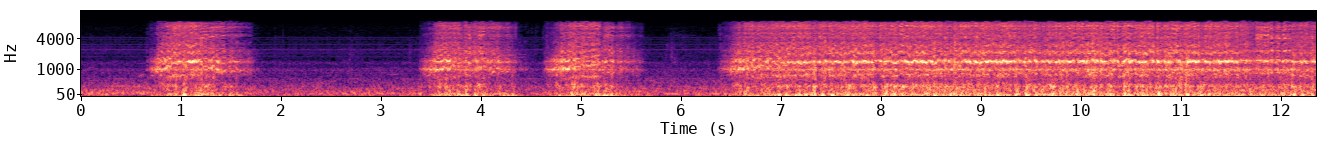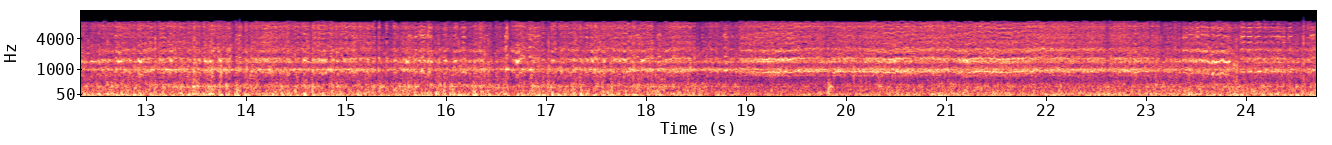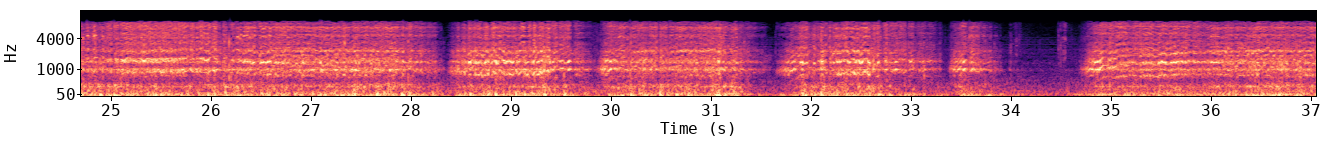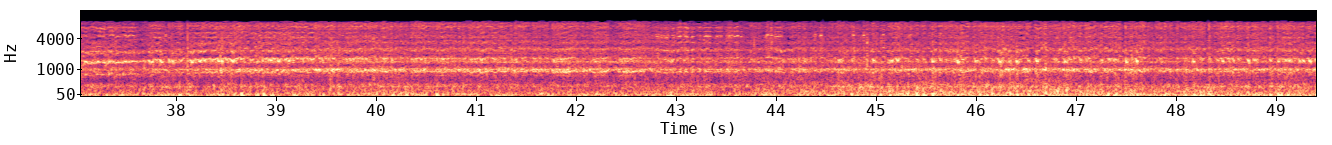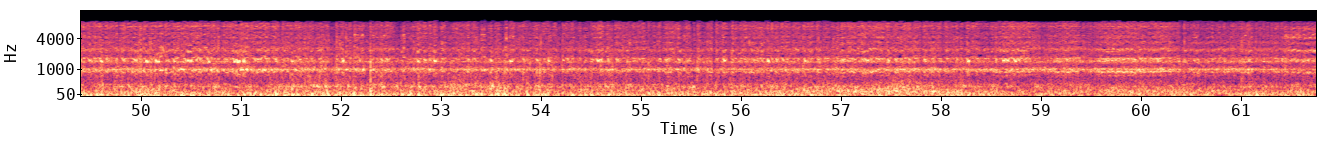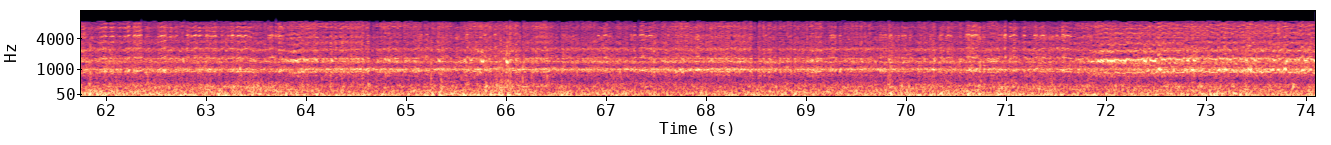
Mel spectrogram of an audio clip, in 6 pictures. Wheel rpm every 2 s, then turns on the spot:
40, 20, 60, 90, 200, 200, 210, 220, 230, 230, 220, 220, 220, 210, 100, 120, 80, 80, 190, 210, 230, 230, 230, 230, 230, 230, 240, 240, 230, 230, 230, 230, 230, 240, 230, 230, 200.
32-34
